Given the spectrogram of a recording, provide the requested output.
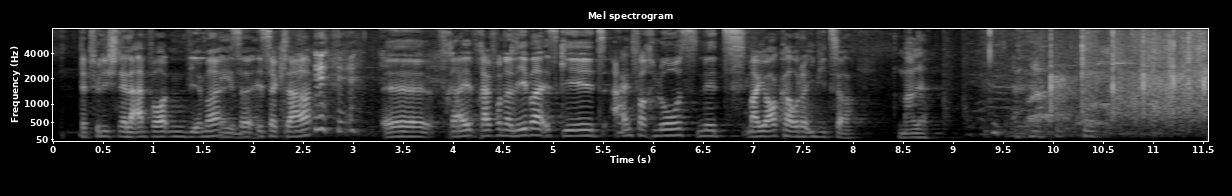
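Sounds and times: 
speech: 0.3s - 10.6s
laughter: 2.2s - 4.7s, 9.1s - 11.4s
applause during a German quiz-style either-or game: 8.9s - 11.5s.

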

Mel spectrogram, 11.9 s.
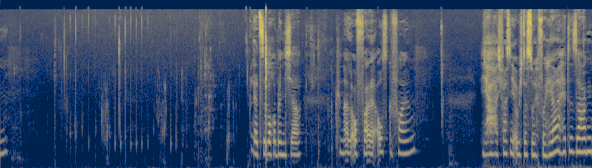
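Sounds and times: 
speech: 0.0s - 0.3s, 5.0s - 8.4s, 9.6s - 11.8s
person sipping water: 0.2s - 5.0s.

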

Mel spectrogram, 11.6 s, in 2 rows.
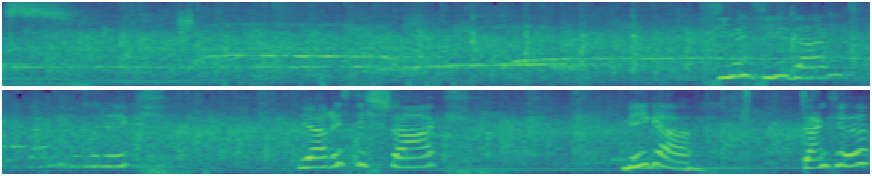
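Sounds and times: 
audience applause: 0.0s - 11.5s
faint whistles and cheers: 0.5s - 6.7s
speech: 4.8s - 5.7s, 6.4s - 7.2s, 7.8s - 9.0s, 9.9s - 11.5s.

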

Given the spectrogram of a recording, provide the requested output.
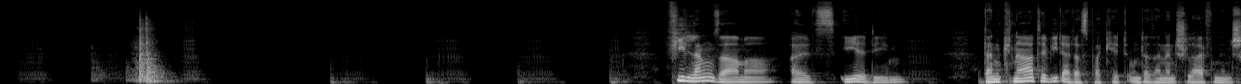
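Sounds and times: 
door bolt being slowly locked: 1.0s - 1.9s
speech: 6.7s - 9.2s, 9.8s - 12.4s.

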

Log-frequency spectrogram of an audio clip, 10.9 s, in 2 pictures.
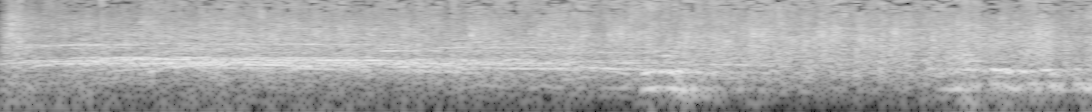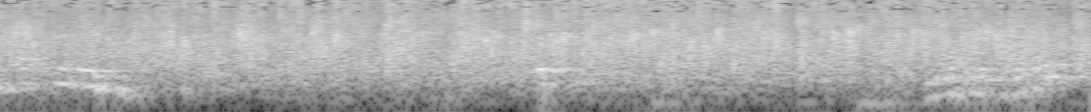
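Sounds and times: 
audience applause: 0.0s - 10.9s
speech: 3.2s - 3.6s, 5.0s - 6.2s.

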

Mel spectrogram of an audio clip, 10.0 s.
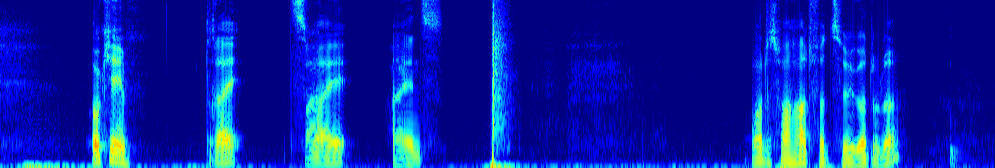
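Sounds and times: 
speech: 0.9s - 1.4s, 2.1s - 4.4s, 7.5s - 9.6s
hand clap for audio sync: 4.9s - 5.2s.

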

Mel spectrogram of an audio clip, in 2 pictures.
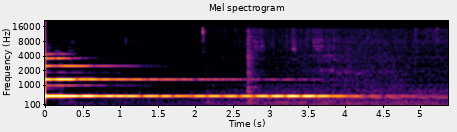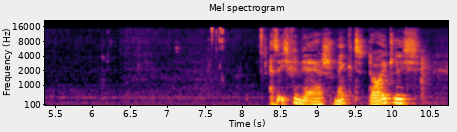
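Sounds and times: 
gong being struck: 0.0s - 5.2s
speech: 8.5s - 10.5s.

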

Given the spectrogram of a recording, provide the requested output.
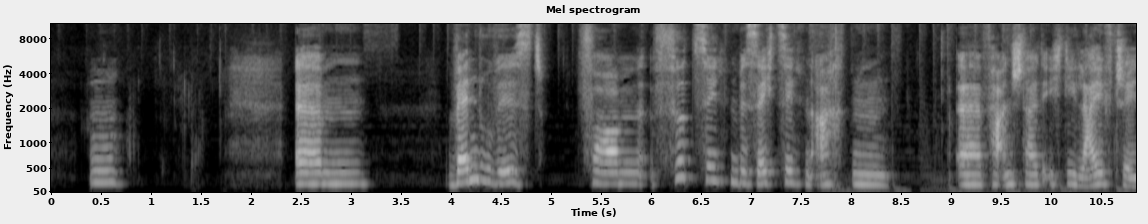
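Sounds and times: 
person taking a sip of water: 0.1s - 2.2s
speech: 2.4s - 3.2s, 4.0s - 10.8s.

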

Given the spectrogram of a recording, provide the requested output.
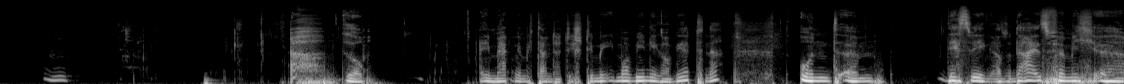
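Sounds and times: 
speech: 0.4s - 0.8s, 3.5s - 3.8s, 4.8s - 11.2s
gulping and swallowing a drink: 2.1s - 4.9s.

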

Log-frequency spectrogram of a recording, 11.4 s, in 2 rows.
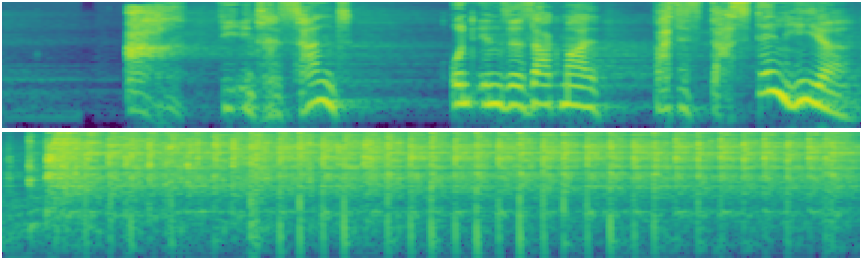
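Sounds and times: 
speech: 1.5s - 5.9s
night watchman's wooden ratchet rattle being swung: 5.8s - 11.4s.

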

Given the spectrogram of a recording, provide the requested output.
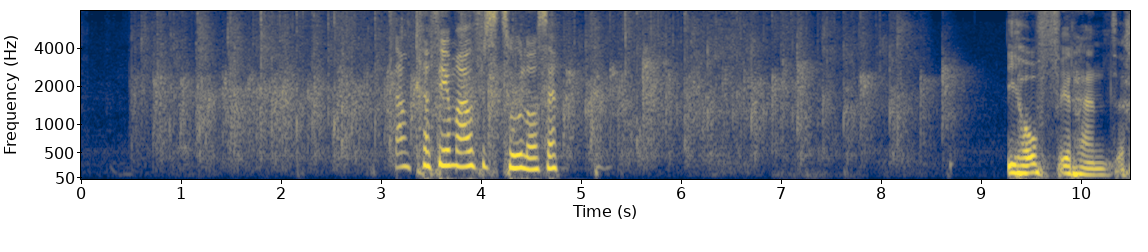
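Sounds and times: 
crowd applause: 0.4s - 8.8s
speech: 3.1s - 5.2s, 9.3s - 10.4s.

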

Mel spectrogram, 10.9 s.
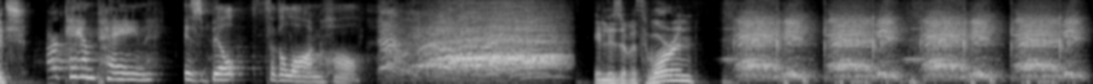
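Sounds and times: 
speech: 0.0s - 4.0s, 6.0s - 7.4s
crowd cheering at campaign event: 3.8s - 5.8s, 7.2s - 10.9s.

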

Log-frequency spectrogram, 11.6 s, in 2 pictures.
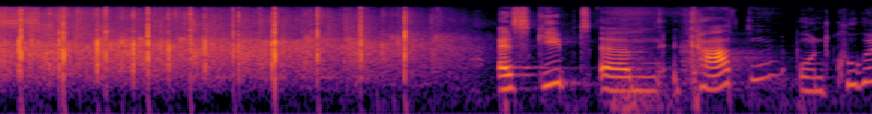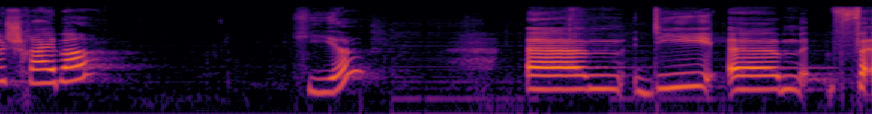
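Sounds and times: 
audience applause: 0.0s - 3.2s
speech: 3.4s - 6.6s, 7.9s - 8.4s, 9.4s - 11.6s.

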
